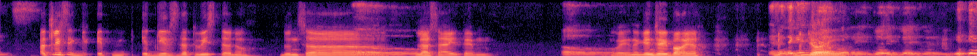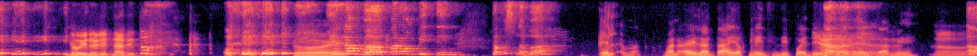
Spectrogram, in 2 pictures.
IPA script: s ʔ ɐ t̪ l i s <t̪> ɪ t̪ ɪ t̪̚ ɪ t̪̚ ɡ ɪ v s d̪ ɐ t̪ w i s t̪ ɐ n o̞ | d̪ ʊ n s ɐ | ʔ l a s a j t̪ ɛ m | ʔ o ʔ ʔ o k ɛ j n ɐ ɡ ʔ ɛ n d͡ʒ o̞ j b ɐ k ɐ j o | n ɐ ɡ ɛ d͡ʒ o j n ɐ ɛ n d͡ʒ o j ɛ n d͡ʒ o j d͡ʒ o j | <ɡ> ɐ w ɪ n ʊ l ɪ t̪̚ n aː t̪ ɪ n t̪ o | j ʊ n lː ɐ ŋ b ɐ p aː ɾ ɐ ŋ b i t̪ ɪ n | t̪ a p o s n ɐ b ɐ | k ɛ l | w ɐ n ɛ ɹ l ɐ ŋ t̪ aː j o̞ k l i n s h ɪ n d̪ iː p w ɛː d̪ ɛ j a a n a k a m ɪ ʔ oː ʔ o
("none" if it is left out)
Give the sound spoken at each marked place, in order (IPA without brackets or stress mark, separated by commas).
t̪, ɡ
